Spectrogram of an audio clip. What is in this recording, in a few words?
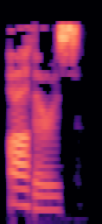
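"authors", British English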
